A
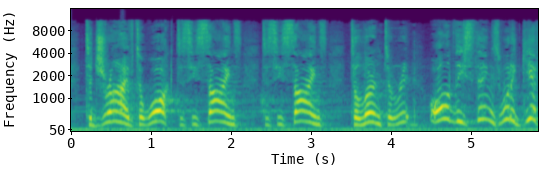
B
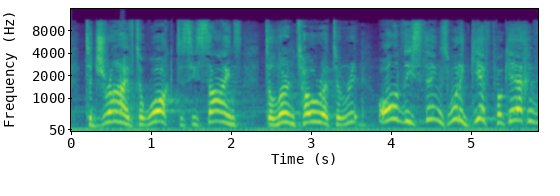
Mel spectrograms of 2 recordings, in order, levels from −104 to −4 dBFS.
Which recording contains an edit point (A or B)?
A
